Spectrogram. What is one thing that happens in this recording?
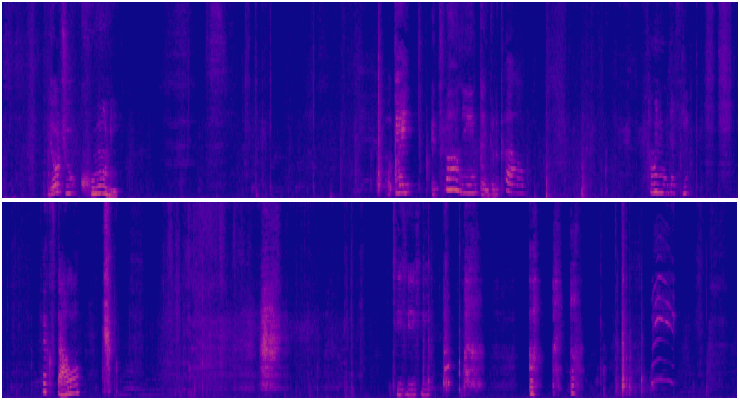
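A young girl talks in a high, lively voice close by.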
